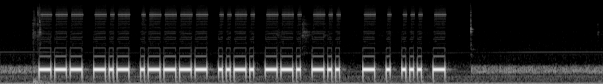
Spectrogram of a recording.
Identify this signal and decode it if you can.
Morse code, heard as a keyed tone, about 30 wpm, 690 Hz. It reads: OK1FGD TEST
